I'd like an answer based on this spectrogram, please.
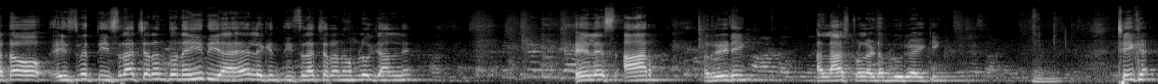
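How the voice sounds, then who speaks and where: A man with a high voice leads an exam-prep lesson. He explains each point by asking questions and giving everyday examples. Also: darkish tone. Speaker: teacher.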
